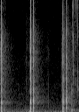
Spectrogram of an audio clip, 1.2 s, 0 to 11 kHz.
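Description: An everyday organic shampoo bottle is tapped for ASMR: a single tap, then two quick double taps, followed by a few fainter taps at the end. Each tap is a short, dry, bright click centred around 1 kHz that dies away almost instantly, with quiet pauses between.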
